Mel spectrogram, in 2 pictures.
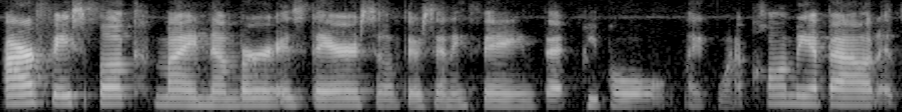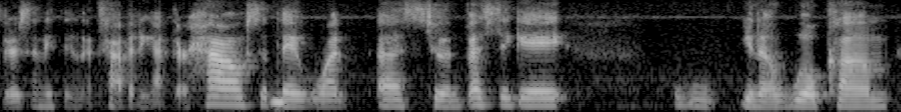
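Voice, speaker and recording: A woman's voice: lowish voice, fairly even intonation, normal speed, vocal fry, a bit bright. A woman speaking casually as a podcast guest who investigates the paranormal. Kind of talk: casual chat.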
